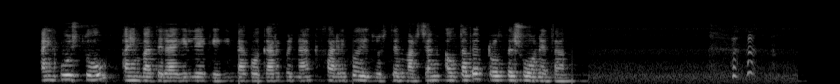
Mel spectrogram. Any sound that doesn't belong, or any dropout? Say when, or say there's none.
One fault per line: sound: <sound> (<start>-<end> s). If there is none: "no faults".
sound: laugh (7.1-7.8 s)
